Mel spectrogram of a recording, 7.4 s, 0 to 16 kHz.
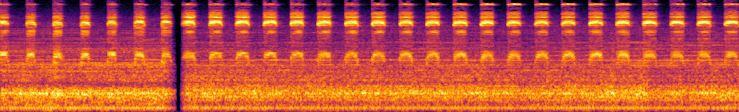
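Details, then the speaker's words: Valve refacing during a rare GMC 302 inline-six rebuild: rhythmic hit-and-miss grinding pulses as the valve face touches the stone only partway round, missing a dark spot; valve face not fully contacting the refacing stone. "And you You hear it in the grind. You know, when it goes past and going round and round. That's hitting and then not hitting. That black spot it's missing it."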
